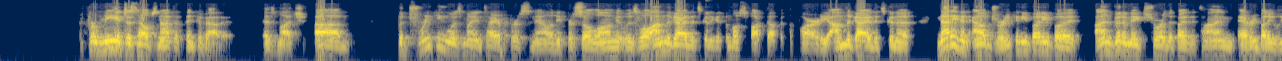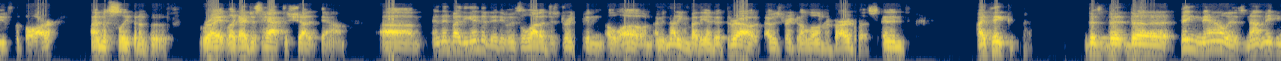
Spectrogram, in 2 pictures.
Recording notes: Sit down with him via Zoom.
